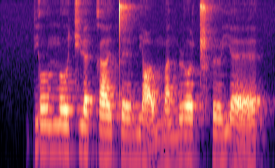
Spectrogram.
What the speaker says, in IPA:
p j o˥ ʊ̯ n̪ o˥ ʊ̯ t͡ɕ ɥ ɛ˥˩ k a˥ ɪ̯ t̪ e˧˥ ɪ̯ n̪ j ɑ̰˨˩ ʊ̯ m a˧˥ n ɻ ɤ˧˥ ʈ͡ʂʰ ɻ̩˧˥ j ɛ̰˨˩˦

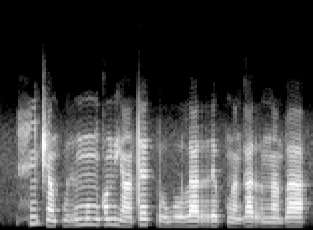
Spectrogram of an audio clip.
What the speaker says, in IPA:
h ĩ˦ t͡ʃ ã˨ kʷ e˨ r m ũ˦ m ɡ ɔ˦ n j ã˨ t ɛ˦ k͡p ʊ˨ w o˨ l a˦ r ɛ˦ kʷ ã˨ ɡ a˦˨ r ŋ ã˨ b a˨

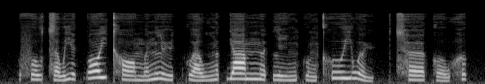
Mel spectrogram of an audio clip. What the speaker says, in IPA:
f o˧ w t͡s ɐ˨˥ w j ɪ˨˥ k̚ w ɔː˥ j kʰ ɔː˨ m ɵ˥ n l yː˨˥ t̚ kʷ aː˨˧ w ŋ ɐ˥ k̚ j aː˥ m n̪ ɵ˧ t̚ l iː˨˧ ŋ kʷ ɐ˨˧ ŋ kʰ uː˥ j w ɵ˨˩ ɥ | t͡sʰ œː˧ k o˨˥ w h ʊ˥ k̚

